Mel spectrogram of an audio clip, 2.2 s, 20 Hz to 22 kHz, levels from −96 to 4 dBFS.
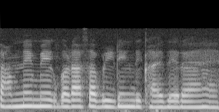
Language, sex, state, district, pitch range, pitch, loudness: Hindi, female, Jharkhand, Deoghar, 210-225 Hz, 220 Hz, -15 LUFS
